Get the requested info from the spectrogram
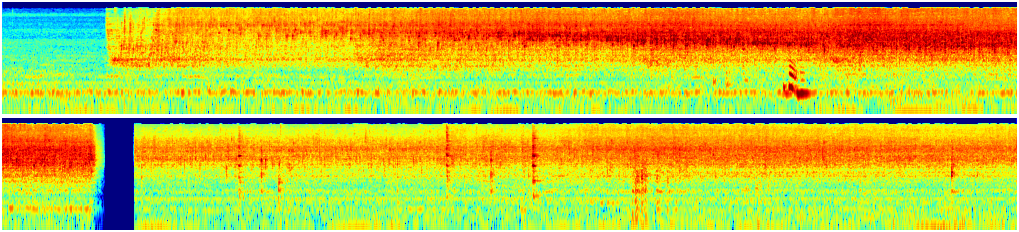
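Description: Masala-marinated chicken leg pieces sizzling as they fry in hot oil in a stainless steel pan. The sizzle starts suddenly about two seconds in, as the chicken goes into the oil, and grows louder for the next several seconds. After a brief cut-out near the middle it goes on steadier and a little quieter, with a few sharp clicks.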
